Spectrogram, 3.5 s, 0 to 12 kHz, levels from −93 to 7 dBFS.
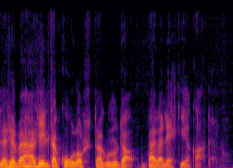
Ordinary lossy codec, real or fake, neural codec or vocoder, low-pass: none; fake; codec, 24 kHz, 6 kbps, HILCodec; none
